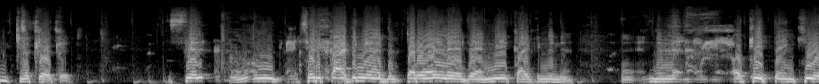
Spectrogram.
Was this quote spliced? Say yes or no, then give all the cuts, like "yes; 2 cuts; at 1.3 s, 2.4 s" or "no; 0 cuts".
no; 0 cuts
